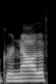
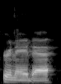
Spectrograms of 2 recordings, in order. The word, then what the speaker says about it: Grenada: ready to invade Grenada, pronounced Grenada like Grenada and not Grenada.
